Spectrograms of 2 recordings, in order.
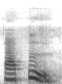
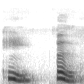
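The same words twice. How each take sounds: First: "एप्पल" said whole with a short open A; open-mouthed A. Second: "एप्पल" broken after its first vowel; A sound isolated. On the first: Teacher giving the example word, open short A. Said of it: "mouth थोड़ा open रखकर". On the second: Teacher picking out the A sound, word split. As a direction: separate the A from the rest of "एप्पल", with a gap. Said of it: "ए sound". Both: Shown as a demonstration.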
